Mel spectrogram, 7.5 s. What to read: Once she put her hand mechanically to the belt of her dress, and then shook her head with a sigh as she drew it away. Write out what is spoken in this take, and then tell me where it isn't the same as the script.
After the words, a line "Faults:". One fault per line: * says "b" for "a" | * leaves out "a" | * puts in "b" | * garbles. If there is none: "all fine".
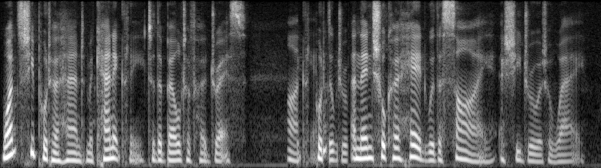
Once she put her hand mechanically to the belt of her dress, [garbled] and then shook her head with a sigh as she drew it away.
Faults:
* garbles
